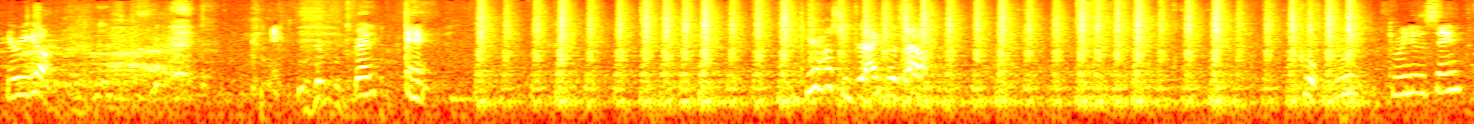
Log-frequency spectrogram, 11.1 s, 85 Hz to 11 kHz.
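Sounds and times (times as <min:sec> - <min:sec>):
snare drum triplets: 0:03.4 - 0:10.4.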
